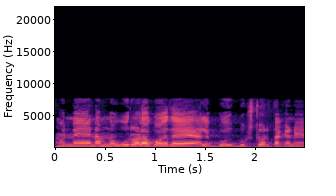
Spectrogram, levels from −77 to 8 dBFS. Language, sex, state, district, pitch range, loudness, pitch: Kannada, male, Karnataka, Chamarajanagar, 230-255 Hz, -18 LUFS, 240 Hz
